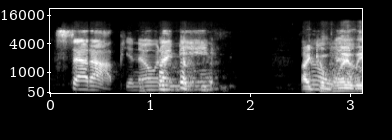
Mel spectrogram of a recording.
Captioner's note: laughs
